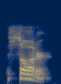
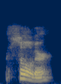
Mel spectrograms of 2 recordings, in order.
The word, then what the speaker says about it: solder: Okay, now solder or solder, as with many of the differences between American English and how you say it in the UK, it's actually a side effect of the US sticking with an older pronunciation.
